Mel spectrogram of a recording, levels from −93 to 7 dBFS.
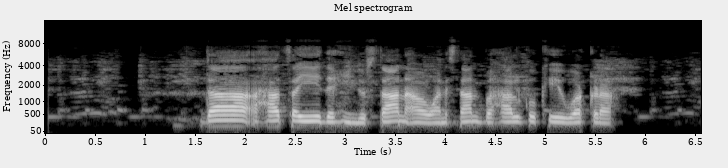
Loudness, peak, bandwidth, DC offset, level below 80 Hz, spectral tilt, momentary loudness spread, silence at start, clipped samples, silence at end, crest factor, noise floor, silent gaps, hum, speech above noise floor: -17 LUFS; 0 dBFS; 7.8 kHz; under 0.1%; -74 dBFS; -4 dB/octave; 8 LU; 1.55 s; under 0.1%; 0.85 s; 18 dB; -51 dBFS; none; none; 34 dB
